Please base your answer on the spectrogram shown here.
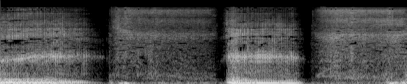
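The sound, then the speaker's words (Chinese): Snoring of a woman lying in bed: loud, rough rasping breaths that alternate between harsh and softer phases, separated by brief silent pauses. “紧接着这女的就开始打呼噜”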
